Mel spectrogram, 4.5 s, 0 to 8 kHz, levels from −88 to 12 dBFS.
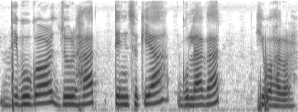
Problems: background sounds at intervals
